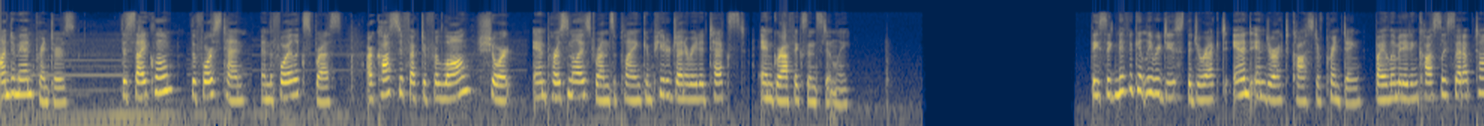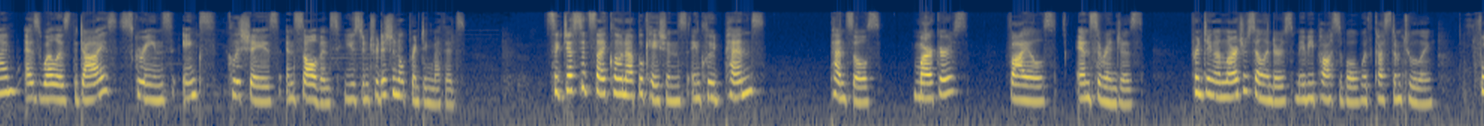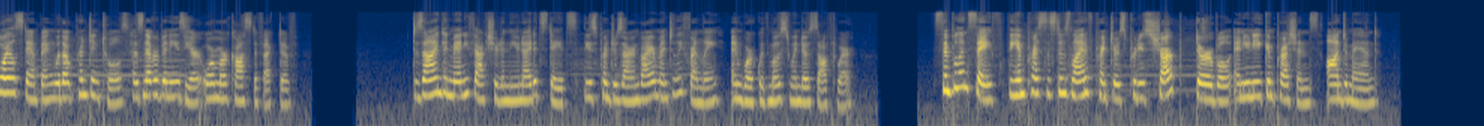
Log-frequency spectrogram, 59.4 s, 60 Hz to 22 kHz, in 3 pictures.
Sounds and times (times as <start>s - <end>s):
Speech: 0.0s - 1.0s, 1.6s - 11.4s, 14.6s - 26.0s, 27.1s - 30.0s, 30.9s - 35.0s, 35.7s - 38.9s, 39.5s - 43.5s, 45.1s - 51.0s, 52.0s - 58.0s.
